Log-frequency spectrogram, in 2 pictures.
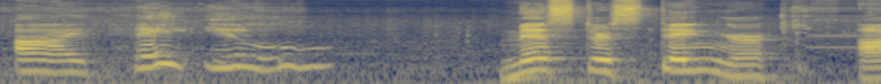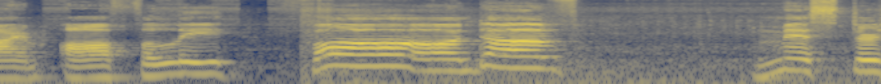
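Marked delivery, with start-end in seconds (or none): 0.1-1.7 mock taunt. Taunting the enemy tank in a teasing put-on voice. 4.3-7.3 mock fond. Mock crooning to the enemy tank, slow and sweet.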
